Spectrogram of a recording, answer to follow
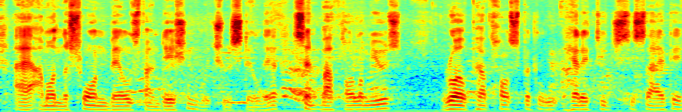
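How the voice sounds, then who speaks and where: A man with a Scottish accent speaks at medium pitch and a fairly quick pace. There is noticeable background noise. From Scotland. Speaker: comedian. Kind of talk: interview. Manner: animated.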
